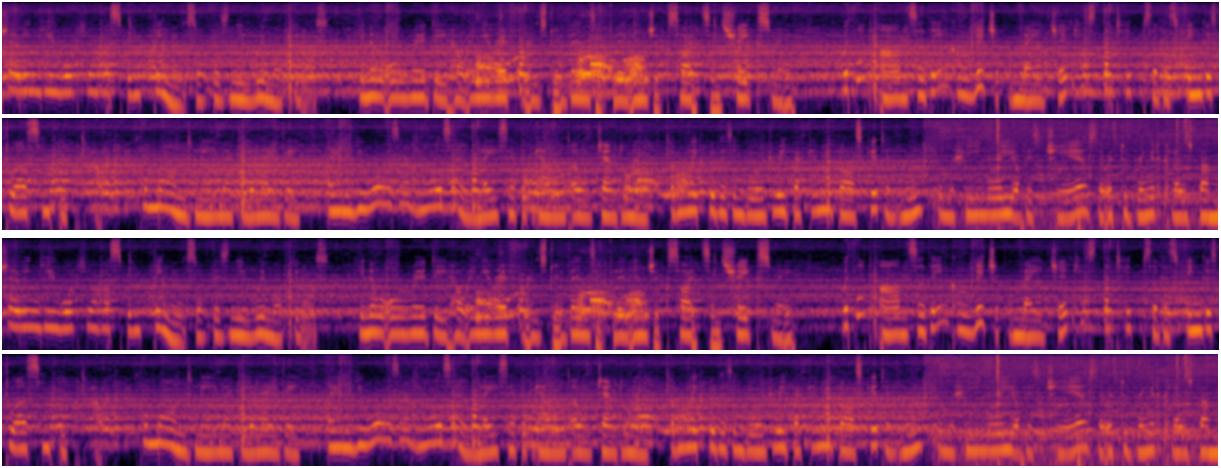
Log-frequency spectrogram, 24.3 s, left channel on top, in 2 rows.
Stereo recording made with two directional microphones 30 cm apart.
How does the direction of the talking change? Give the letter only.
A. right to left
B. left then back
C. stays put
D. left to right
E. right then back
C.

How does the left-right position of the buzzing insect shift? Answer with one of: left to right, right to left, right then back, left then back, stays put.
left to right.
